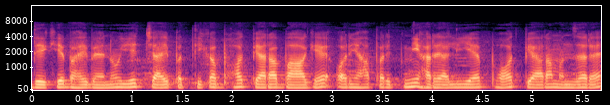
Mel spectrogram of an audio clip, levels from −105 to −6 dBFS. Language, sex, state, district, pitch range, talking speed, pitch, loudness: Hindi, male, Uttarakhand, Tehri Garhwal, 125-140 Hz, 200 wpm, 130 Hz, -19 LUFS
